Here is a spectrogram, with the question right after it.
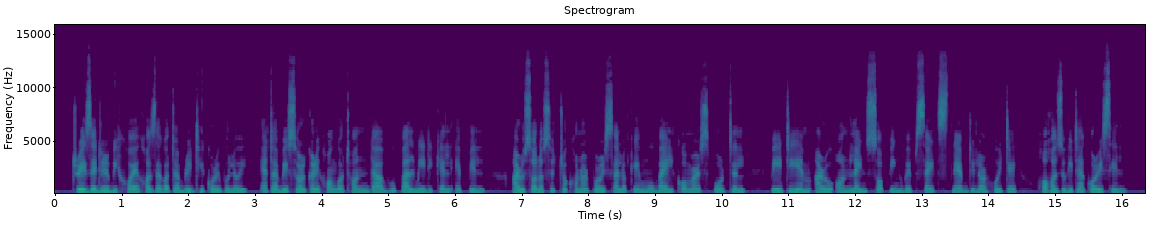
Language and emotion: Assamese, neutral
